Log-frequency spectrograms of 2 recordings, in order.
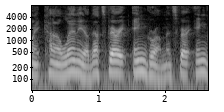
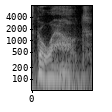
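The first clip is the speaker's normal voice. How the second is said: body's voice; 6 semitones lower, 8 dB quieter than usual. Retold or imitated. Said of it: "but their body says".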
